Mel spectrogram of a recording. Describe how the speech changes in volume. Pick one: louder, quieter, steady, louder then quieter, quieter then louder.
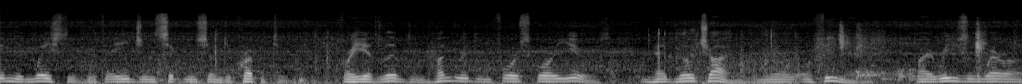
steady.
